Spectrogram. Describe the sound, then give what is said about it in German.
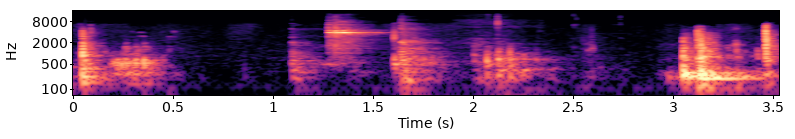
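A bottle of beer fermented with a wine yeast being opened: a few short glassy clinks and metallic rattles come in separate bursts with brief pauses between them, one with a bright ringing tone, and no voices. “Dann will ich dann mal sagen, wenn du ihn jetzt schon angesprochen hast, dann machen wir es ja auch gleich mal auf die Flasche, Ja.”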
